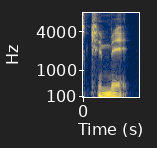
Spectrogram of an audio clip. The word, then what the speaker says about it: Kemet: It's not Kermit, it's Kemet. And even my mom spelled it the way that people would pronounce it so they could pronounce it easier.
